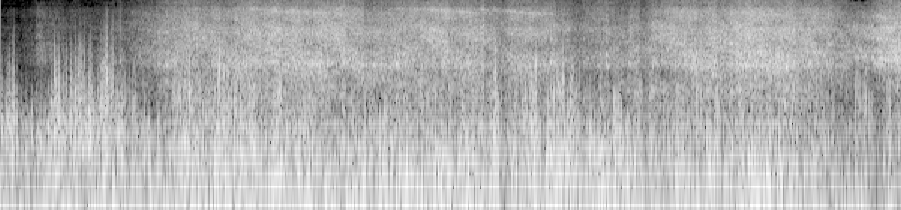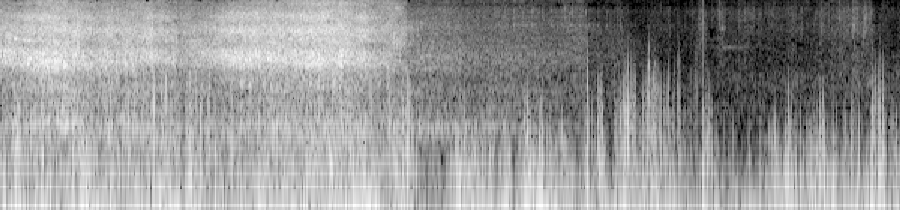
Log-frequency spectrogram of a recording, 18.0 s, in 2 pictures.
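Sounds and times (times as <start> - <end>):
train wheels rumbling on rails: 0.0 - 18.0
wind buffeting microphone: 0.0 - 18.0
train hiss: 1.3 - 15.3.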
